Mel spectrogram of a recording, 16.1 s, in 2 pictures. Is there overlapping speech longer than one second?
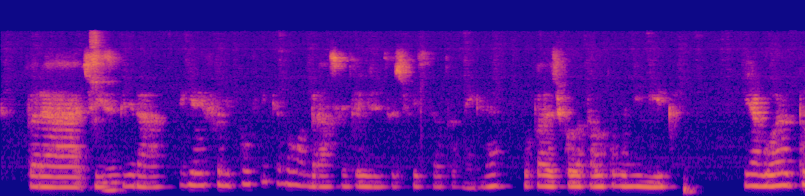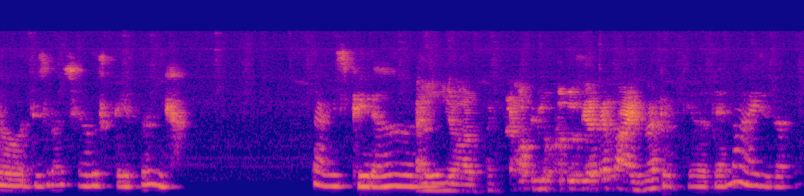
No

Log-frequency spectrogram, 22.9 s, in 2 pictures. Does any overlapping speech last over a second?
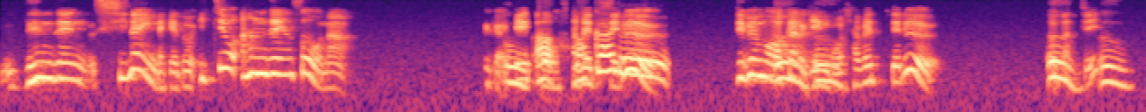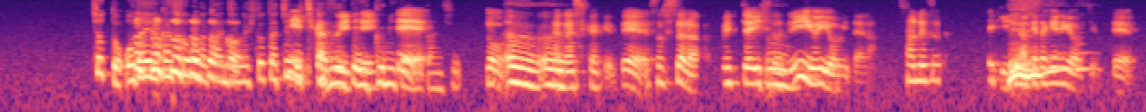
Yes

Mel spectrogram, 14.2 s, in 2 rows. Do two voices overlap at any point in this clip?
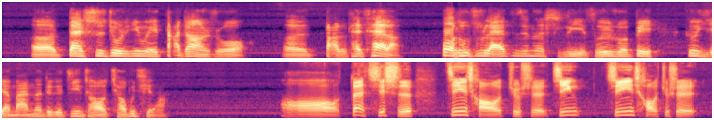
No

